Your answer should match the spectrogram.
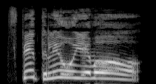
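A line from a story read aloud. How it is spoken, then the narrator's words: Old woman howling. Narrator (Russian): взвыла бабка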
